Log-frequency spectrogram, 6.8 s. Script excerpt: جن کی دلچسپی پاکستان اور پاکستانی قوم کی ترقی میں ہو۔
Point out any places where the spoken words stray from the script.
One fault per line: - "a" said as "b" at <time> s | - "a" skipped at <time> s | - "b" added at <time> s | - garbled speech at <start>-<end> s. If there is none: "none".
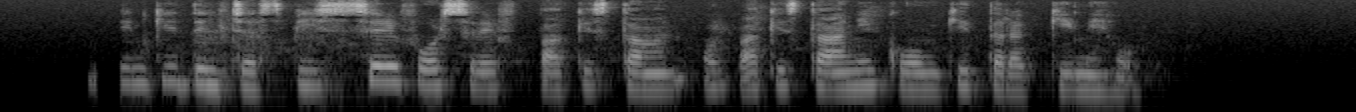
- "صرف اور صرف" added at 1.6 s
